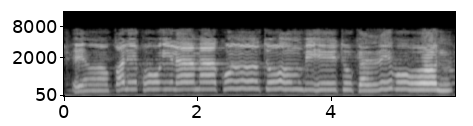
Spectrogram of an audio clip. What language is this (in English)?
Arabic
